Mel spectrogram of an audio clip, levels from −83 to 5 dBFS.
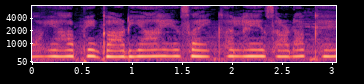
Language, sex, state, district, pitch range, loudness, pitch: Hindi, female, Odisha, Khordha, 320-330 Hz, -14 LUFS, 325 Hz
